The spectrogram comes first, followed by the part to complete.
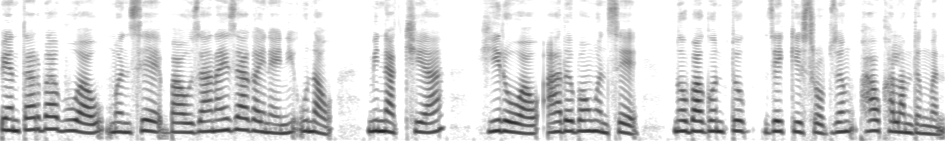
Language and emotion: Bodo, neutral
